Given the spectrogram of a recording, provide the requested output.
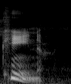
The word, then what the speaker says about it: Kuehn: This was the most common spelling I could find K U E H N but pronounced Keene.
